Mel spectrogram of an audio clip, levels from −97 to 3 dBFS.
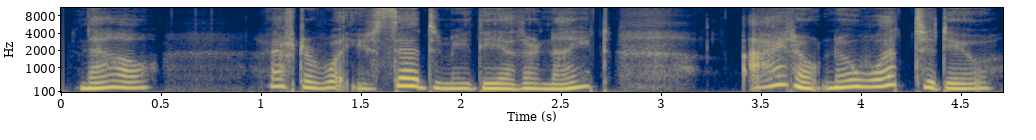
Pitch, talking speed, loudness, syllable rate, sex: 225 Hz, 205 wpm, -17 LUFS, 5.4 syllables/s, female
